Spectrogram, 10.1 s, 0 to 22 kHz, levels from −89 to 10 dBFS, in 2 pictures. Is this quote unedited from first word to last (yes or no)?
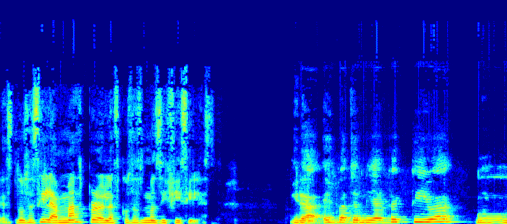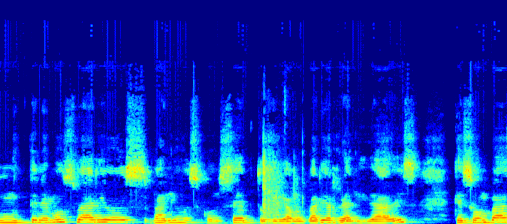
yes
